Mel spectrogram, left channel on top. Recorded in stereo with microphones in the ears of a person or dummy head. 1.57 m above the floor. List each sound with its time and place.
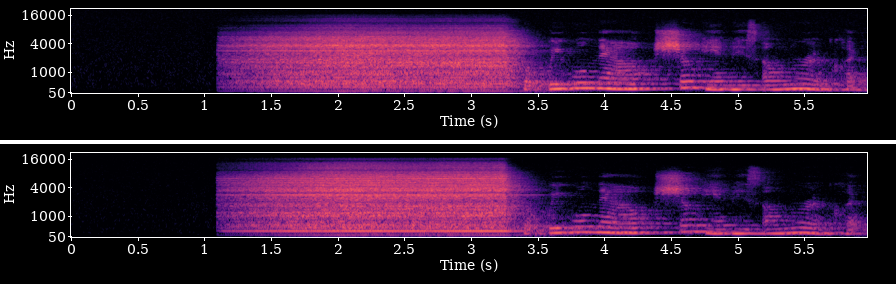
1.1 s a hair dryer: 50° right (ahead or behind), 1.4 m
3.4 s a woman speaking: 5° left (ahead or behind), 2 m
